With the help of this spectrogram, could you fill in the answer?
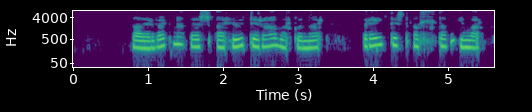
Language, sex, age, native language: Icelandic, female, 20-29, Icelandic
